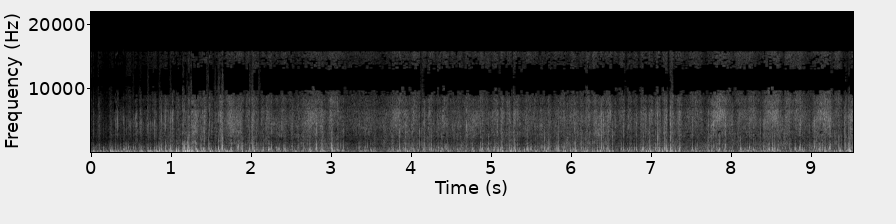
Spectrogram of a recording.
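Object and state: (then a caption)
Wooden plank floor. Fingertips tap and scratch fast across a large solid wood plank floor, with the hands sometimes close to the camera. A dense, continuous patter of short, dry knocks blends with rough scraping, full in the low-mids with a bright, crackly edge. The level surges and dips throughout without a pause.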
